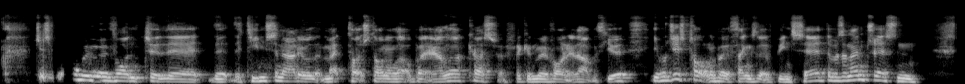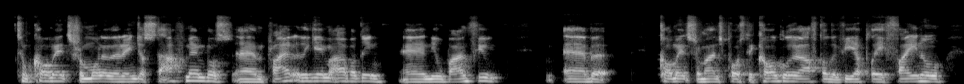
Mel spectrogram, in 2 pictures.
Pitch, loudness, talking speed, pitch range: 140 Hz, -18 LUFS, 230 wpm, 130-160 Hz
